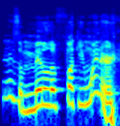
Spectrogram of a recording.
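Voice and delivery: high, bragging delight; boasting to a friend, high and excited; retold excitement. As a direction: brag about the new client. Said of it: "I was like".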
